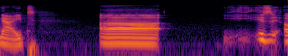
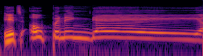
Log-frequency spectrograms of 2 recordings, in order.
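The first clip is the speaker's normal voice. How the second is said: high excited call; 10 semitones higher, much slower than usual. Acted. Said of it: "I'll lean back from the microphone".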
